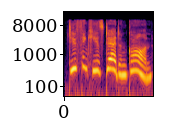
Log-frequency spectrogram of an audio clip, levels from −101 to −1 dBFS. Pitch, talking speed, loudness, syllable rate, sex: 290 Hz, 265 wpm, -16 LUFS, 4.9 syllables/s, female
